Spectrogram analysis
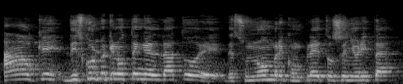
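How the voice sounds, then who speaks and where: High-voiced young man in a noisy, echoey room. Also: normal speed. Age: young adult. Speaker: prank caller. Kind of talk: polite, hesitant phone pitch. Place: living room sofa. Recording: echoey room, clearly noisy replayed video.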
